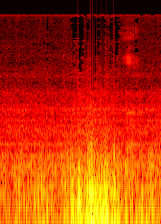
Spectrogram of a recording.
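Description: Motorcycle wind and engine noise while riding, picked up by a helmet-mounted Bluetooth headset microphone: a steady low rumble that swells briefly about a second in.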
